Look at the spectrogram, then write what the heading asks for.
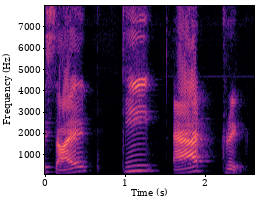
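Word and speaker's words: psychiatric: तो इसके प्रोनाउंसिएशन को देख लीजिए, साई क्या लिखा है? साई की एट्रिक, साई की एट्रिक, साई की एट्रिक, साई की एट्रिक, क्या लिखा है?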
